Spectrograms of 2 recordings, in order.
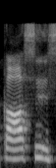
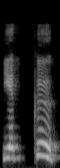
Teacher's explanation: சொல்லோட இறுதியில வரும்போது மட்டும் ஒரு மாத்திரைக்கு பதிலாக அது அரை மாத்திரை அளவு குறைந்து ஒலிக்கும். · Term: குற்றியல் உகரம்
